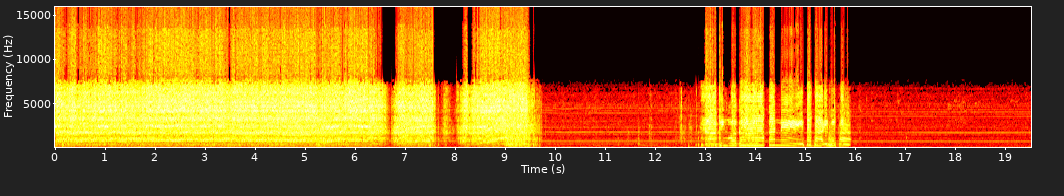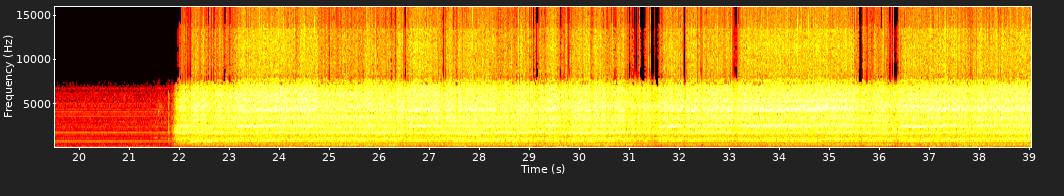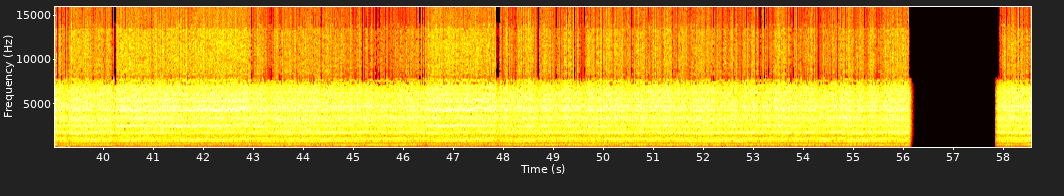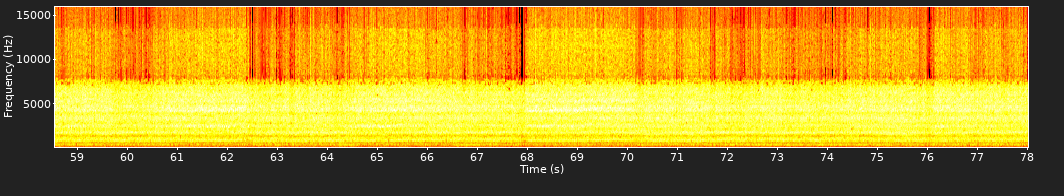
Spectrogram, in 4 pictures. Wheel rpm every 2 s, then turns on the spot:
230, 230, 210, 140, 140, 10, 0, 0, 0, 0, 0, 150, 220, 220, 230, 230, 230, 220, 220, 230, 220, 210, 220, 220, 230, 230, 230, 230, 230, 230, 210, 210, 230, 220, 220, 230, 230, 220, 230.
none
